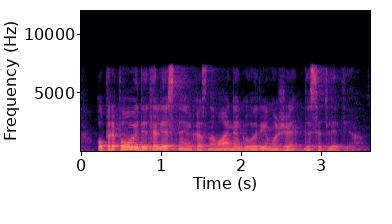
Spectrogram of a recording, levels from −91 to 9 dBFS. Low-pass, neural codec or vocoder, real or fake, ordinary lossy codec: 7.2 kHz; none; real; none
